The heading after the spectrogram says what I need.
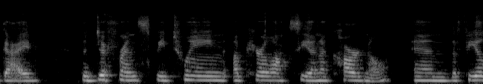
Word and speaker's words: Pyrrhuloxia: And I'll say Pyrrhuloxia, and I get them to say it, and so they learn something. And then I show them in the field guide the difference between a Pyrrhuloxia and a cardinal, and the field guide marks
